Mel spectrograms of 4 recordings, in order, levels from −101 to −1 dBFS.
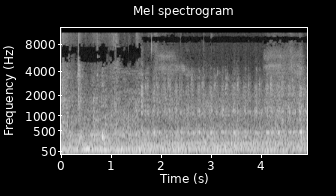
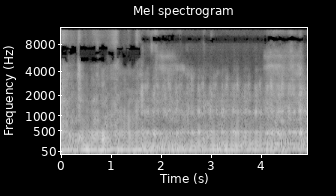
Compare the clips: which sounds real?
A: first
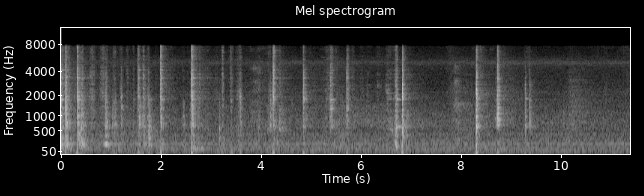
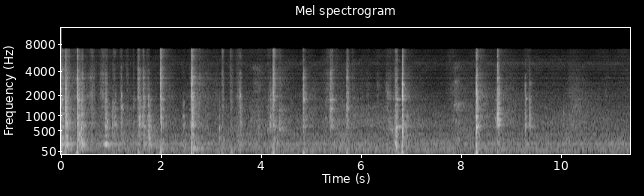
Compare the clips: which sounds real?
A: first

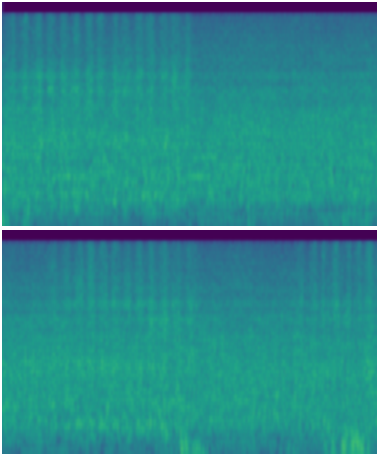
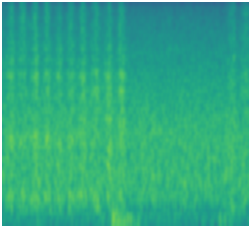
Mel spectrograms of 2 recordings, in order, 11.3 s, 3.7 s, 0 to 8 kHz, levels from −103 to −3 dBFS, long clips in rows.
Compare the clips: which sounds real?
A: second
